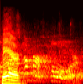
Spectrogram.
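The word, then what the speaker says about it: Behr: Going through the lane was Bear.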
